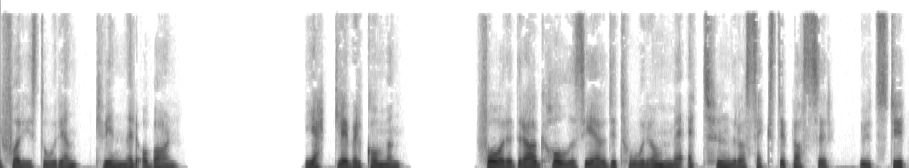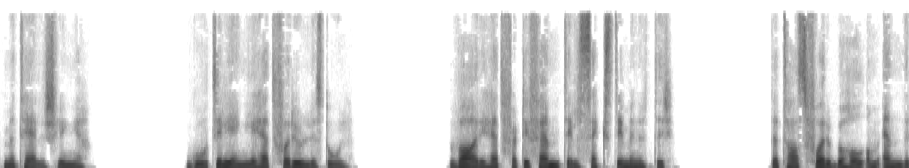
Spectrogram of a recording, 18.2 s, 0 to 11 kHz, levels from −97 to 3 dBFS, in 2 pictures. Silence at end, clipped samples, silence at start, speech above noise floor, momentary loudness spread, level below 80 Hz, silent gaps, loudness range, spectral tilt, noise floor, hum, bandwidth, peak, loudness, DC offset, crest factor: 0 s; under 0.1%; 0 s; over 66 dB; 11 LU; -70 dBFS; 1.88-3.01 s, 4.11-4.74 s, 10.05-10.93 s, 12.67-13.55 s, 15.88-16.77 s; 5 LU; -7 dB/octave; under -90 dBFS; none; 10.5 kHz; -8 dBFS; -25 LUFS; under 0.1%; 18 dB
